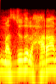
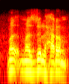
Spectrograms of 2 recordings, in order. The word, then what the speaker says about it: மஸ்ஜிதுல் ஹராம்: மக்கள் வந்துட்டு அதிகமாக வந்து மஸ்ஜிதுல் ஹராம் என்று தான் சொல்றாங்க ஆனால் சில சமயம் மருவி மஸ்ஜிதுல் ஹரம் என்று சொல்லக்கூடியதை நம்ம வந்துட்டு பார்க்கிறோம் ஆனால் சரியான ஒரு உச்சரிப்பு மஸ்ஜித் அப்படின்னு வரும்பொழுது மஸ்ஜிதுல் ஹராம் என்று சொல்வதுதான் சரியாக இருக்கிறது அதேபோல கூடுதலாக வந்து என்ன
